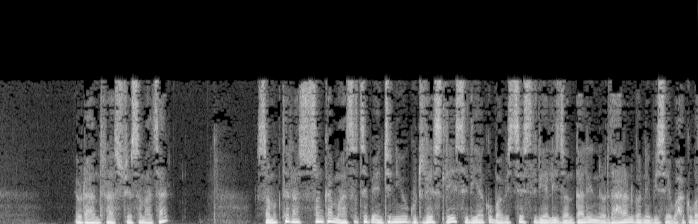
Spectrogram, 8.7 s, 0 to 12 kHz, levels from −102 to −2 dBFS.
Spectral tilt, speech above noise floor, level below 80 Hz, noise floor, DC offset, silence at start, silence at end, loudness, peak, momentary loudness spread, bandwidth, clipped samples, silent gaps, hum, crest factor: -5.5 dB/octave; 41 dB; -42 dBFS; -57 dBFS; under 0.1%; 0.95 s; 0 s; -16 LUFS; -2 dBFS; 3 LU; 8 kHz; under 0.1%; none; none; 16 dB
